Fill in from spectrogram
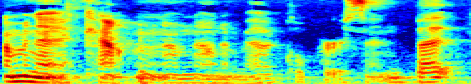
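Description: A woman chats casually to her camera at home, showing off her stitching with plenty of ums and restarts. Her voice sits low with a gravelly edge and sounds a little congested. A faint hiss runs under the recording. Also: fast talker. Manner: chatty, rambling, many ums and self-corrections. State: slightly congested, coughing now and then. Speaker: cross-stitch vlogger. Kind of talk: casual show-and-tell chat.

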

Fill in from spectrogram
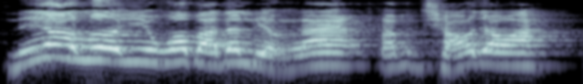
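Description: A man's voice: extremely high pitch, moderate pace. A man doing an eager chatty old matchmaker woman. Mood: coaxing. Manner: coaxing, eager.

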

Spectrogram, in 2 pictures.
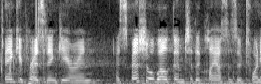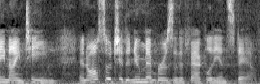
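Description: A woman in her sixties from New York City, giving a measured, storytelling convocation address as chair of the trustees. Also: medium pitch, fairly bright tone, some chatter behind, slight background noise, poor audio. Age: 60s. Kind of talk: formal speech.

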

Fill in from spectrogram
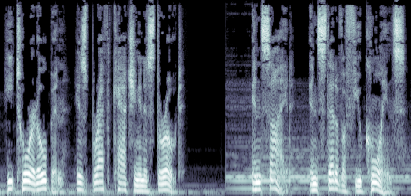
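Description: A man reads a scripted story in a measured, descriptive way. His voice sits low and his pace is very slow. Soft music plays faintly beneath the narration. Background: faint background music.

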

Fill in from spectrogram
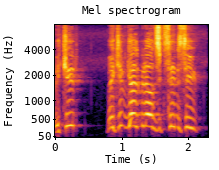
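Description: A man's voice: very high-pitched, expressive, brisk, darkish tone, voice pushed up. A man playing a pet owner who calls out and teases the animals. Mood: calling. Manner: calling out, teasing.

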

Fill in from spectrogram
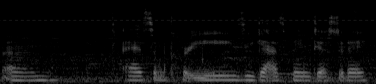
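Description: A young woman speaking casually to camera, tired and weak after surgery, low on energy and hesitant. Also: completely flat delivery, a little slow. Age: young adult. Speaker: vlogger. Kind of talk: casual video diary. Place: hospital room. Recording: clearly noisy webcam recording, room ambience.

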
